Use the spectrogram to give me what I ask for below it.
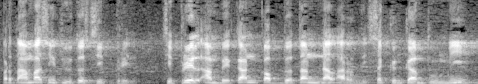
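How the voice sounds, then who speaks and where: A man's voice: medium pitch, normal speed, a little hiss or hum. Javanese man preaching with playful stories. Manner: storytelling with acted dialogue and joking asides. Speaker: Islamic preacher. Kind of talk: Javanese pesantren sermon.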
